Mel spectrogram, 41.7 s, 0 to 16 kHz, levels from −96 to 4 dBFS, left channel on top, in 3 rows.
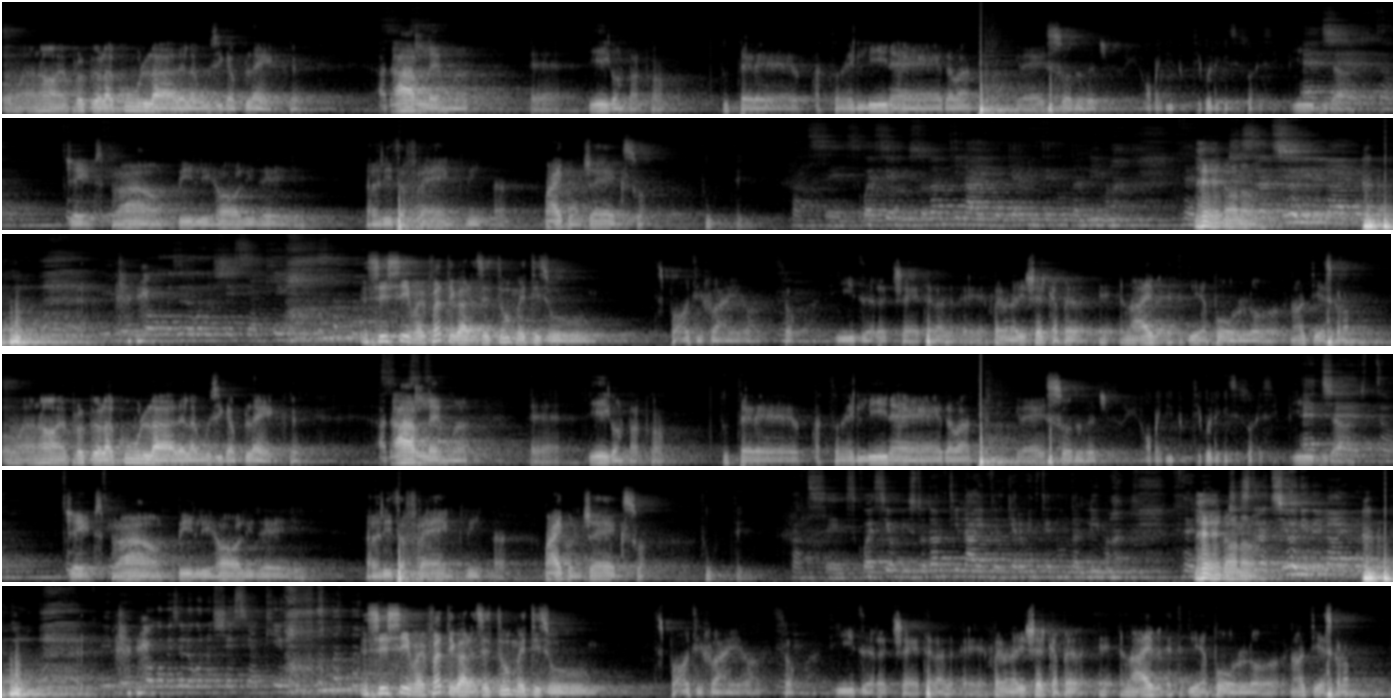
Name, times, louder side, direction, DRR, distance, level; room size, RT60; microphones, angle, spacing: voice 1, 0.0-3.0 3.8-4.7 5.3-5.5 5.9-6.6 7.4-8.0 8.3-10.9 11.4-11.7 12.0-12.2 12.9-13.4 14.6-16.9 17.6-18.9 19.3-20.3 25.8-26.5 27.5-28.1 29.0-29.3 31.5-33.8 34.5-35.4 35.7-35.8 36.1-39.4 39.7-41.3, right 2 dB, 35° right, 12 dB, 0.8 m, -27 dB
voice 2, 13.0-14.1 14.5-15.2 21.8-31.6 35.6-36.0, right 1 dB, 60° right, 6 dB, 4.7 m, -41 dB
25.5 x 20.5 x 9.8 m, 2.1 s
head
